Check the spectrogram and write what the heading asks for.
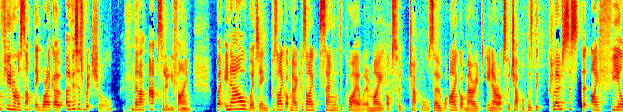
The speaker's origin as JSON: {"language": "English", "country": "Australia", "tie": "born or raised there", "moved": "yes", "lives_now": "London, United Kingdom", "said": "I'm from Australia, my whole childhood was basically praying in the bush"}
